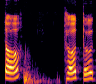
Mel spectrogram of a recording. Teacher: जिन व्यंजनों के उच्चारण में जीवा की नोक ऊपरी दांतों को स्पर्श करती है वो दंत्य व्यंजन कहलाते हैं।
